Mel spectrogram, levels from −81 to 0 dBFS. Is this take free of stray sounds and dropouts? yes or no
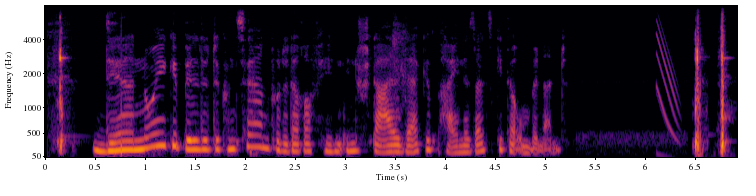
no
